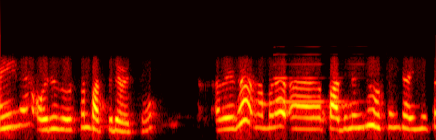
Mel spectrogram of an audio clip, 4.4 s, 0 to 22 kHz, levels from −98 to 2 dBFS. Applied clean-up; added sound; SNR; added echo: neural mask model DeepFilterNet 3.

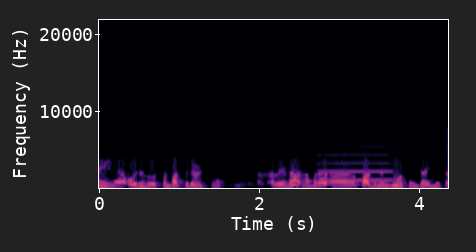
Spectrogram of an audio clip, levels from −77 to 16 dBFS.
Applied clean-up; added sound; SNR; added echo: none; Wind instrument, woodwind instrument; 15 dB; none.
